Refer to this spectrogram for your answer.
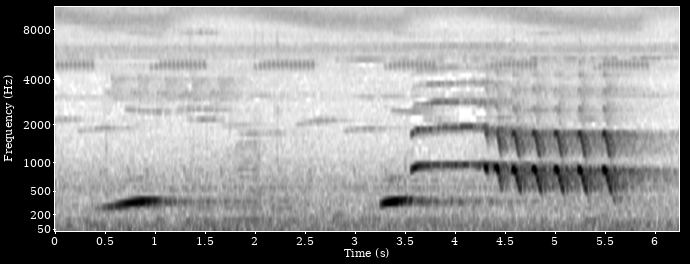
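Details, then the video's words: A siamang in Taman Negara National Park, Malaysia, recorded on 4 April 2019, gives low rising whoops, then a quick run of higher, sliding barks. "Nature I Ape acoustic I Siamang - Symphalangus syndactylus"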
